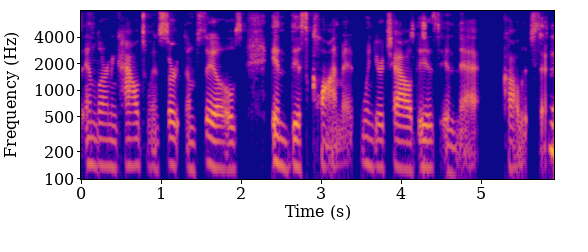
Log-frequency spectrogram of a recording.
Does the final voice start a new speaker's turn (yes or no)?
yes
